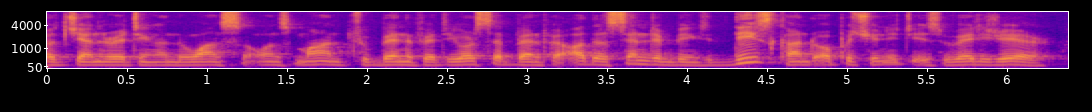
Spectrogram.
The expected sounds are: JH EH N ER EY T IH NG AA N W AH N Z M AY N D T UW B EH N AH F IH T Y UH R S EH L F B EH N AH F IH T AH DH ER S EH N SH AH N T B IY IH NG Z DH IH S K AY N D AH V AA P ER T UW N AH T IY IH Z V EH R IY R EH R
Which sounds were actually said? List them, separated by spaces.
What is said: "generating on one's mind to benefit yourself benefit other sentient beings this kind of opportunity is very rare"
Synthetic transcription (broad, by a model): JH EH N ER EY T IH NG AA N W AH N S M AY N T UW B EH N AH F IH T Y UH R S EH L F B EH N AH F IH T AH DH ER S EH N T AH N B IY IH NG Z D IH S K AY N D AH P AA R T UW N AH T IY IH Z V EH R IY R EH R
